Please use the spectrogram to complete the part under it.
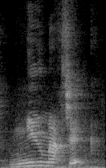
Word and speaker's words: pneumatic: Pneumatic, knowledge, and gnome. Oh, I think that was just the Big Nerd alert. – Silent letters. – They have silent letters at the beginning, and that, I'm afraid, is the end of round one with a triumphant 3-0 score to Big Nerd.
